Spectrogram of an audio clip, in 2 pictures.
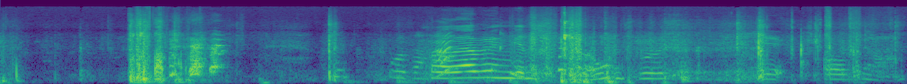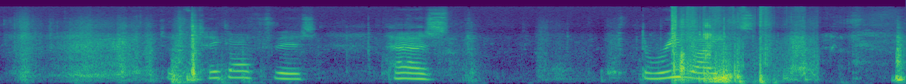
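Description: Plastic knocks and thumps against plastic.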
